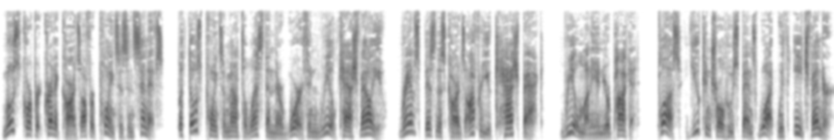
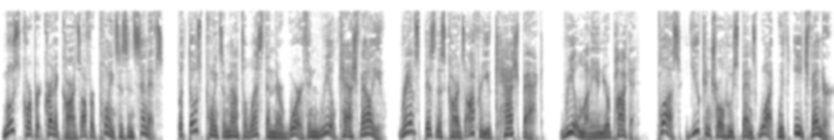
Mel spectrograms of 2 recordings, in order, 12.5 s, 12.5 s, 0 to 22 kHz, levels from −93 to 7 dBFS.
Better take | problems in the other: second | thin; very; fading below 600 Hz

